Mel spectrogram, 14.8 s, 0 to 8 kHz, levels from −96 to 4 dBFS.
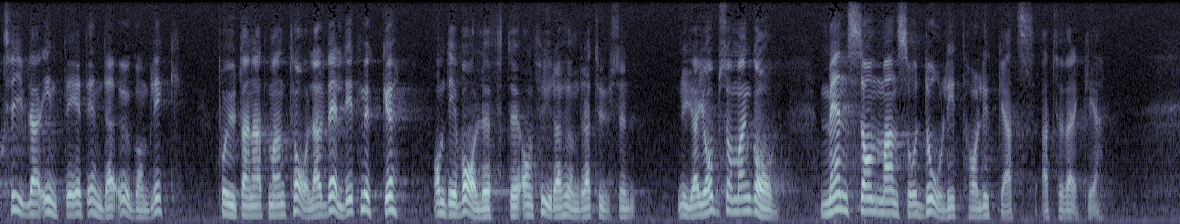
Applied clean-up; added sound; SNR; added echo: none; none; none; none.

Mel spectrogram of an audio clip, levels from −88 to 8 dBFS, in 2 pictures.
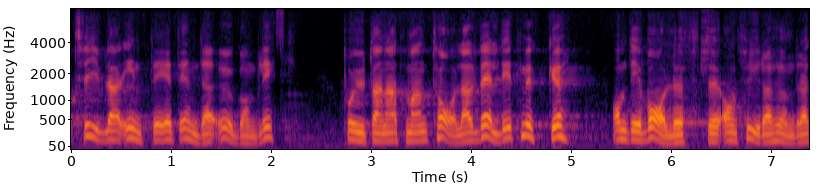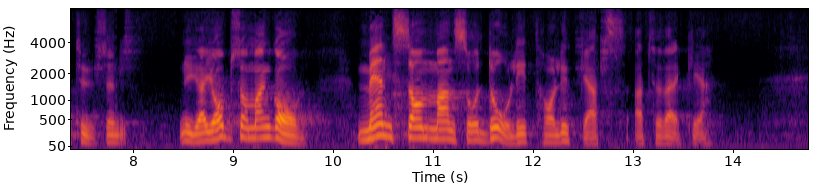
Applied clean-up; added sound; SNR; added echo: neural separator model SepFormer DNS4.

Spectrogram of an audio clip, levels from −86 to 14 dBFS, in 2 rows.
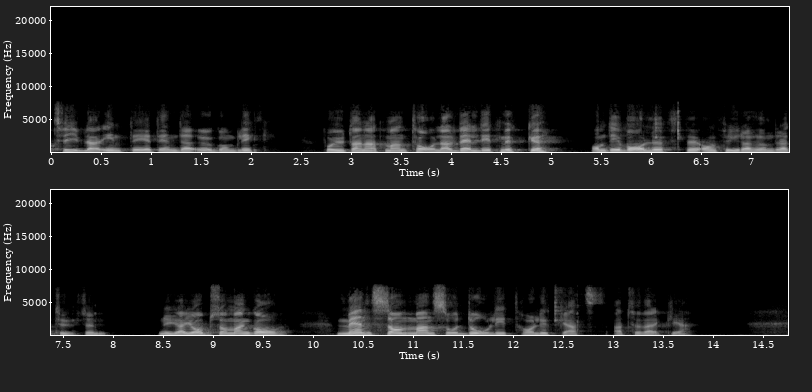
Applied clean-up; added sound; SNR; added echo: neural mask model DeepFilterNet 3.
